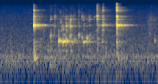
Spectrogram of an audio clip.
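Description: Water is added to a paint-mixing dish while painting a Black Legion Lord of Chaos miniature: a few light liquid splashes and small clinks of brush or dropper against the dish, quiet and close, no voices.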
